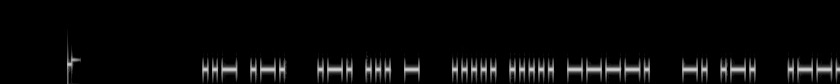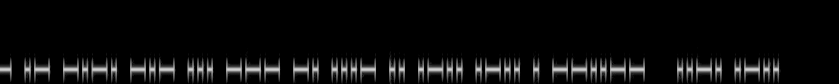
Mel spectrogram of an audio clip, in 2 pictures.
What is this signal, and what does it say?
Morse code, heard as a keyed tone, about 25 wpm, 700 Hz. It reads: UR RST 559 NR JACKSONVILLE, FL
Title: Practice QSO - Exchange 1 - Beginning - 25wpm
